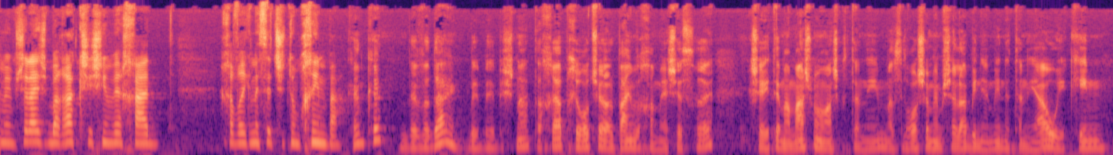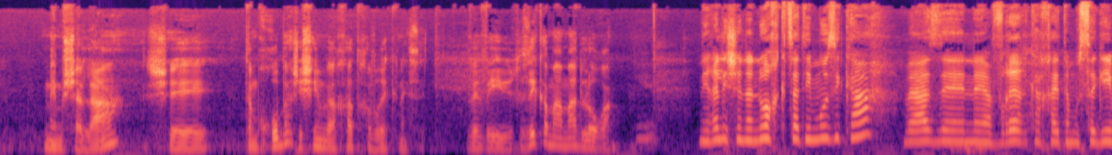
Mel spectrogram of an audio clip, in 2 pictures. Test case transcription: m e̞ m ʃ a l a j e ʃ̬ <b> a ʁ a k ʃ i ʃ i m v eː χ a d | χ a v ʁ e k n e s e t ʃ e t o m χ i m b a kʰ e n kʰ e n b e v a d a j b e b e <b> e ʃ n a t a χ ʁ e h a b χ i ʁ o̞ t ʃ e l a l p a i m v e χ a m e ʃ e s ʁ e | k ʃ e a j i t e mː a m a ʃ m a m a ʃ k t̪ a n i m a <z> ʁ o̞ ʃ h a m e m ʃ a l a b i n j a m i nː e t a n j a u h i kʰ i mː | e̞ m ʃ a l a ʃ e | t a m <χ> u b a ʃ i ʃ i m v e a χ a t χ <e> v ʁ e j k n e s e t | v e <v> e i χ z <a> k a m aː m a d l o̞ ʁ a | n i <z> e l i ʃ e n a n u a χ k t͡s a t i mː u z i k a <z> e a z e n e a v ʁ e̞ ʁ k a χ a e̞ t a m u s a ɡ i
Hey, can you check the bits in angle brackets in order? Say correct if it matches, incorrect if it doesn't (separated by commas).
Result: correct, correct, correct, correct, incorrect, correct, incorrect, incorrect, incorrect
